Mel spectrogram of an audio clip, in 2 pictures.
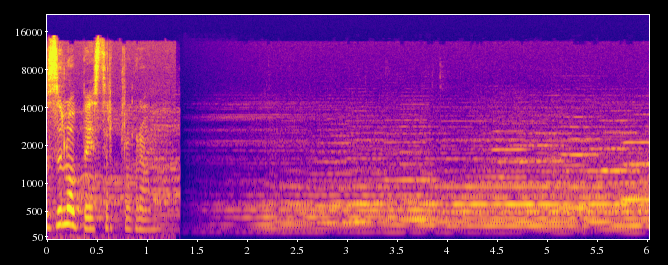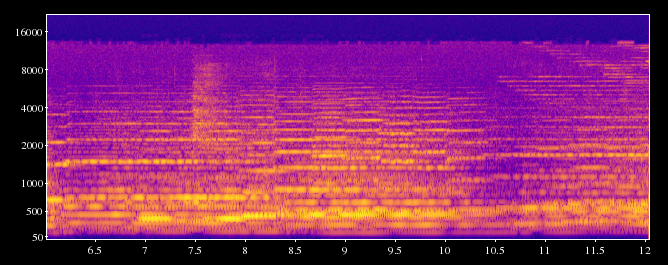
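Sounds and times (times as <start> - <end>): wind orchestra playing slow chords: 1.4 - 12.0.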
